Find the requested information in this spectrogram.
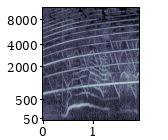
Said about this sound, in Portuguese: Toca a sirene aí. Vem, sirene.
